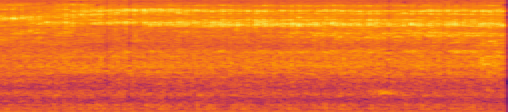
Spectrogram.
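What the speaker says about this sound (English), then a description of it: "Let's put our drive running here nicely. It's only a small lathe." The small motor drive of a mini wood lathe runs steadily, a continuous close hum with a low drone and a faint high whine, unchanging throughout, with no talk.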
